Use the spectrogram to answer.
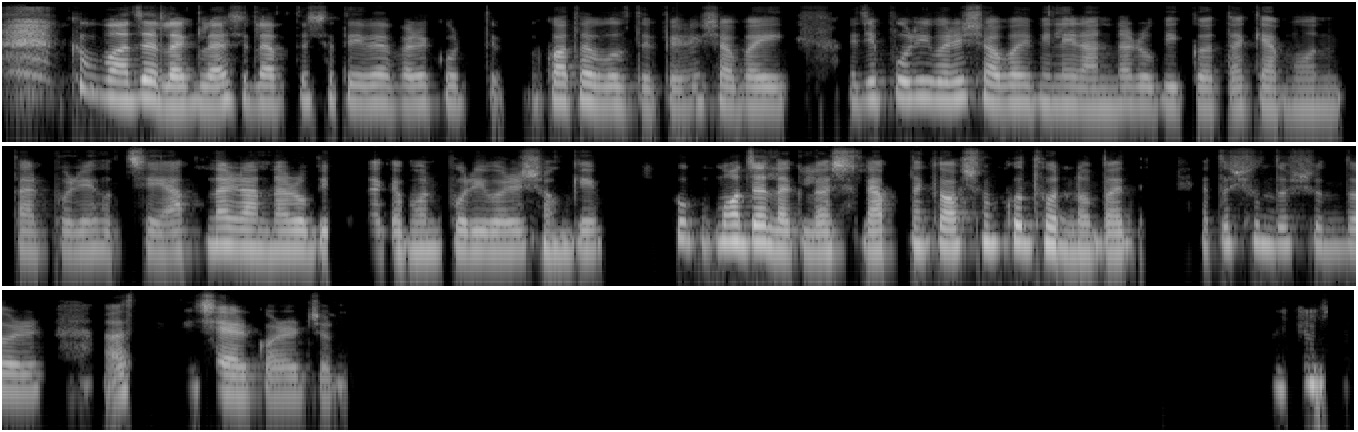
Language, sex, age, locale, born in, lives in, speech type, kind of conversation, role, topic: Bengali, female, 25-29, bn-BD, Bangladesh, Bangladesh, conversation, podcast, host, পরিবারের সবাই মিলে রান্না করার অভিজ্ঞতা আপনার কেমন ছিল?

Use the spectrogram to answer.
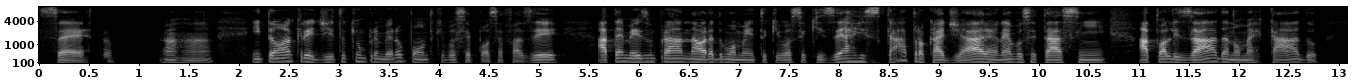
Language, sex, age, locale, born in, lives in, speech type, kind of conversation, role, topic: Portuguese, male, 25-29, pt-BR, Brazil, France, conversation, advice, advisor, Como posso mudar de carreira sem deixar que o medo de arriscar me impeça?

